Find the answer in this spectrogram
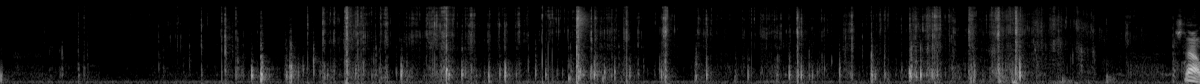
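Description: Packaging being unwrapped by hand: a quiet start, then from about two seconds in a dense run of irregular crinkling, crackling and tearing sounds.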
